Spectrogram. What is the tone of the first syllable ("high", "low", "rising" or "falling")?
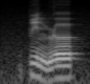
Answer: falling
